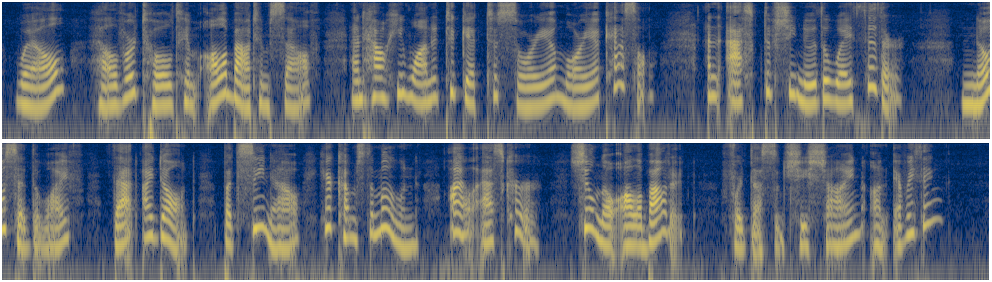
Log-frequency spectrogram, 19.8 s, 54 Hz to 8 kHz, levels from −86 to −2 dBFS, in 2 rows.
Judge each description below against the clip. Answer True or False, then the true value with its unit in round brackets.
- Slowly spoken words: False (165 wpm)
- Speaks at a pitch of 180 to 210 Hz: False (220 Hz)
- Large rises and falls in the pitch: True (6.1 semitones)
